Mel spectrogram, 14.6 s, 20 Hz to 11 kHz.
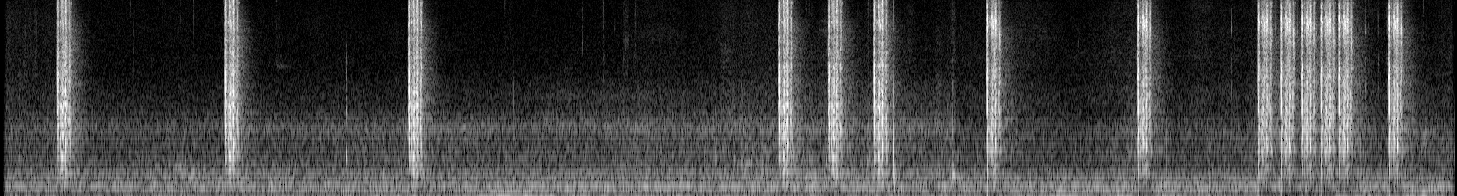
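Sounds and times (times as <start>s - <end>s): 
camera shutter release: 0.6s - 0.8s, 2.2s - 2.5s, 4.1s - 4.4s, 7.8s - 9.0s, 9.9s - 10.1s, 11.4s - 11.6s, 12.6s - 14.2s.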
